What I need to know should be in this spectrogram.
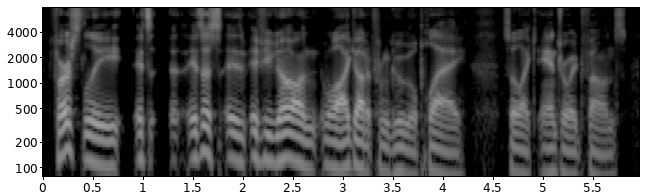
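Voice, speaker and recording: Low-voiced man rambling casually, getting over a cold. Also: fairly even intonation, unhurried, darkish tone, dry recording, studio quality. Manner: rambling, many fillers and restarts, casual swearing. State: recovering from a head cold, occasional cough. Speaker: vlogger.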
